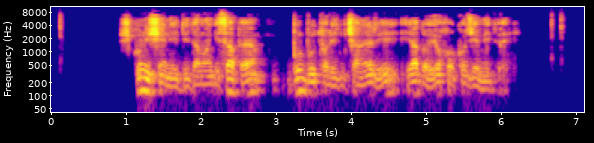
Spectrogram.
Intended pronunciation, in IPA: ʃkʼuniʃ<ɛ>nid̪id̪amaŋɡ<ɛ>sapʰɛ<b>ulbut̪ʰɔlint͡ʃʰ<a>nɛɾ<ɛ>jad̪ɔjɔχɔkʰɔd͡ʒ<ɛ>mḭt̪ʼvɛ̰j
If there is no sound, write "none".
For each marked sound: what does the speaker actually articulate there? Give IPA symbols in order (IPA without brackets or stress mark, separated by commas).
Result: ɛ, i, b, a, i, ɛ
